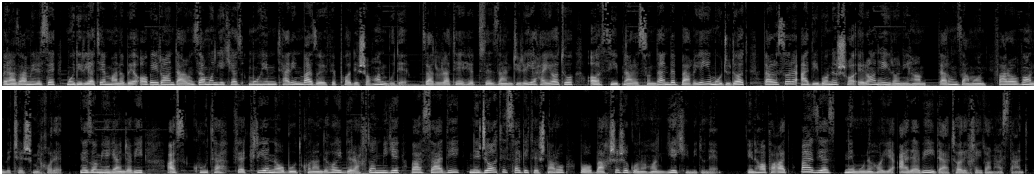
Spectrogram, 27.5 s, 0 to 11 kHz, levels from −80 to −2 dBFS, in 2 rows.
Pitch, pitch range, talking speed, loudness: 190 Hz, 175-215 Hz, 155 wpm, -25 LUFS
